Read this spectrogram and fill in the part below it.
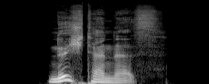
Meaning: strong/mixed nominative/accusative neuter singular of nüchtern
- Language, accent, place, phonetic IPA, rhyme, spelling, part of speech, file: German, Germany, Berlin, [ˈnʏçtɐnəs], -ʏçtɐnəs, nüchternes, adjective, De-nüchternes.ogg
